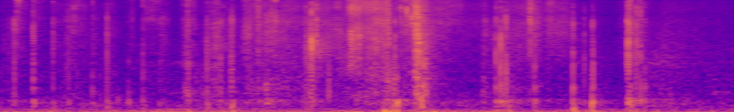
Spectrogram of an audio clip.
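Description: A small yellow paperback sudoku book with a paper cover is held upright while fingertips tap and scratch across the front cover. Quick dry taps mix with papery scratching and crinkling, with brighter scraping bursts near the middle and later in the clip.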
